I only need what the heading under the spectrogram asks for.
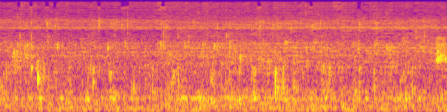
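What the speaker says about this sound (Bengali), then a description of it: "আমার ঝোল দেখো ফুটেই আসছে অনেকটাই" Curry broth bubbles at a steady, faint boil in a pot, with continuous soft gurgling and popping close by.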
